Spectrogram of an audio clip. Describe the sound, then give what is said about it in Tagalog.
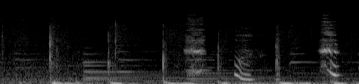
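A mother sobs in a bedroom at home, with sharp catching breaths and hiccuping gasps broken by short, high whimpering cries that slide downward, repeating unevenly over a few seconds with no talking. “Umiiyak ka ba?”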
